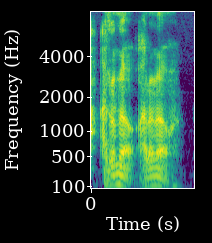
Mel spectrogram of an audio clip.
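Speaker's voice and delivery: put-on panicked confusion. Retelling not knowing what year it was when asked, imitating his panicked self. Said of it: "I was really getting panicked".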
